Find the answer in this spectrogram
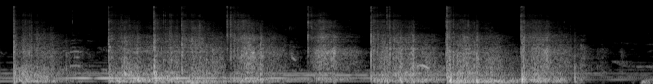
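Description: Black-powder rifles firing blanks in a ragged series of about eight shots, roughly one a second, each with a short echo. Steady held musical tones run underneath.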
